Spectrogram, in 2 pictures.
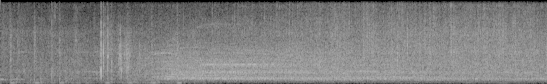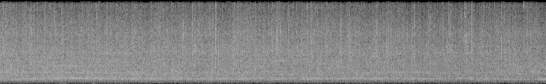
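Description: Ice hockey arena crowd: a sharp crack about a second in, then cheering and applause swell up and hold, easing off slowly.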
